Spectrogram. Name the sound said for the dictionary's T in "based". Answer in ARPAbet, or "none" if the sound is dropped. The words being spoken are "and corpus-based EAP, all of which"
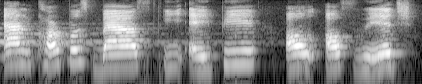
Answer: none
